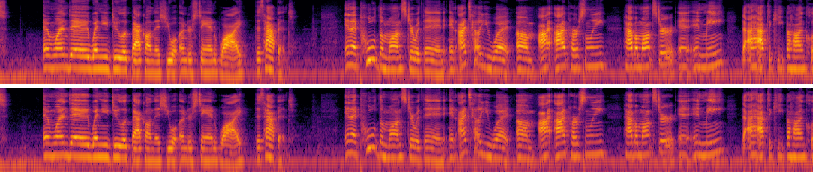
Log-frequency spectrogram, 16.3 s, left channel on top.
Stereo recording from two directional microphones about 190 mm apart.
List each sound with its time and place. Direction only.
0.9 s speech: 15° left (ahead or behind)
